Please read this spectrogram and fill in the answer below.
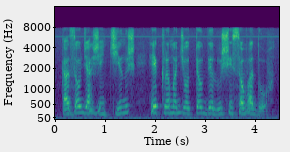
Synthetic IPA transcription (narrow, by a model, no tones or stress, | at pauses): kazawd͡ʒɪaɾʒẽnt͡ʃĩnʊʃheklɐ̃mɐd͡ʒɪot̪ɛwd̪eluʃẽj̃sawvad̪o̰ɾ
